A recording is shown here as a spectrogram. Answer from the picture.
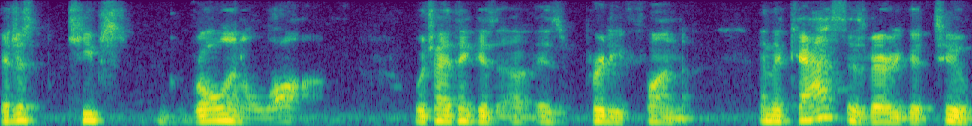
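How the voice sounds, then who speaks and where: A man's somewhat breathy voice at a medium pitch. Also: ordinary pitch variation, moderate pace. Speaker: podcast co-host. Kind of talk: casual chat. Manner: halting.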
